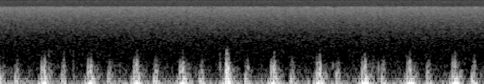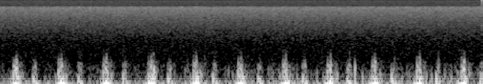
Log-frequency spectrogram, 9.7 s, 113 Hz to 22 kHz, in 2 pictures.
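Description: Fast, regular, deep heartbeats at about 130 a minute; a rapid heart rate.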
